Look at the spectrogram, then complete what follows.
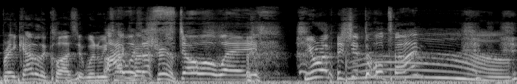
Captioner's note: sobbing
